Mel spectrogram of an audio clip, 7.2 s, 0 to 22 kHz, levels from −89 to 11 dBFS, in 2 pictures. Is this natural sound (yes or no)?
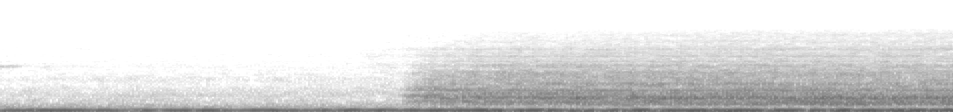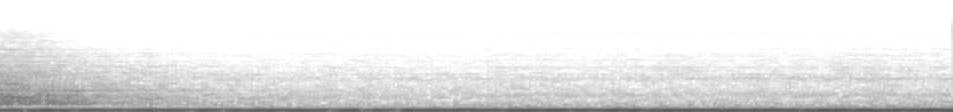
no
